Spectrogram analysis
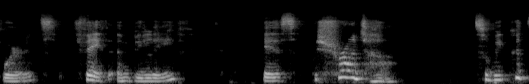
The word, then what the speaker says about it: Shraddha: Actually, in Sanskrit, when you take it right back to its core basic meaning, is a word pronounced as Shraddha, spelled S-H-R-A-D-D-H-A, in the sort of phonetic spelling we use in English.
